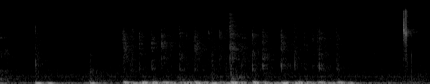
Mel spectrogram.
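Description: Typing on a computer keyboard: a quick run of key clicks, thickest from about a second in until just before the end, with dull low thuds beneath them.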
